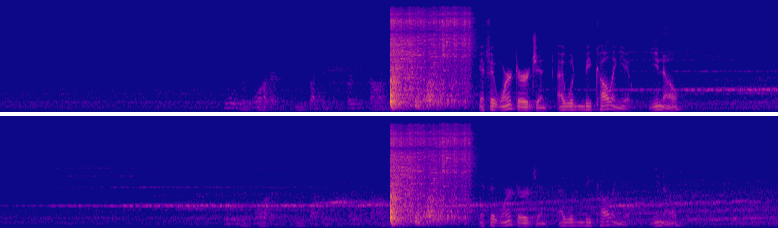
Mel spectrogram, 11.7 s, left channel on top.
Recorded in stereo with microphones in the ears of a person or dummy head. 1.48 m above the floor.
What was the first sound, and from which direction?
A man speaking, 85° left.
